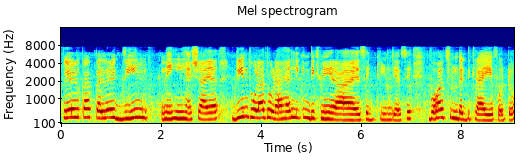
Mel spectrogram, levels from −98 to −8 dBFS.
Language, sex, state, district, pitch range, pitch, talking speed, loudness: Hindi, female, Odisha, Sambalpur, 230-290 Hz, 255 Hz, 170 wpm, -13 LUFS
